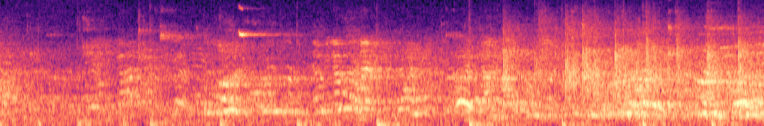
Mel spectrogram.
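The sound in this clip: A basketball dribbled repeatedly by a player during a game, with a run of sharp, rhythmic bounces and squeaky footsteps beneath continuous play-by-play commentary.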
